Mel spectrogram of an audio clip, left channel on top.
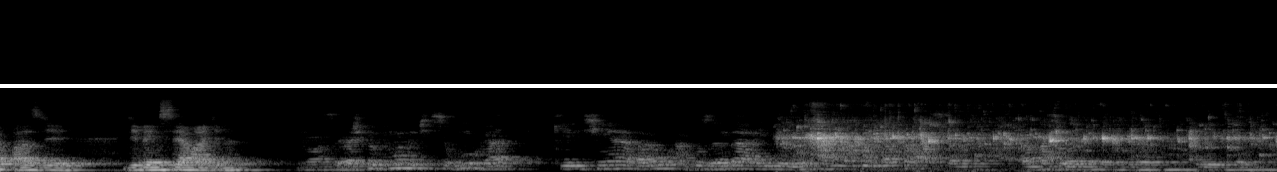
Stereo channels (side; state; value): left; silent; 53 dB below the other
